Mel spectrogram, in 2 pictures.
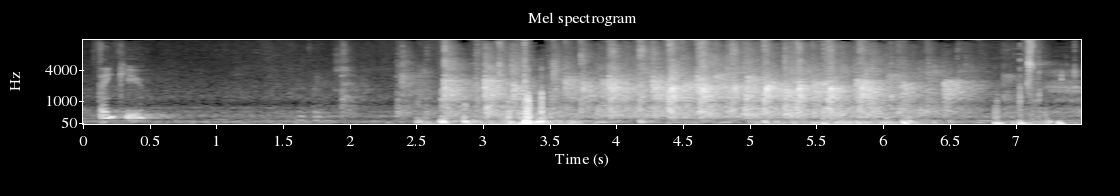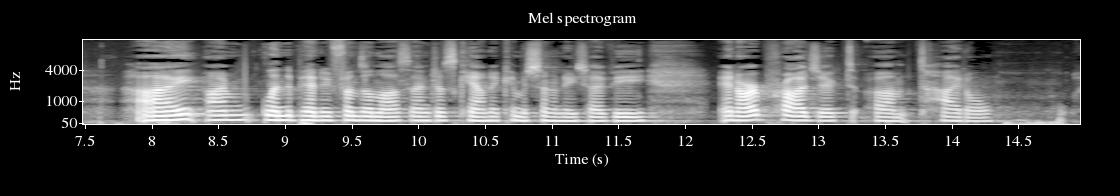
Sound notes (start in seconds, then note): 6.8 applause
